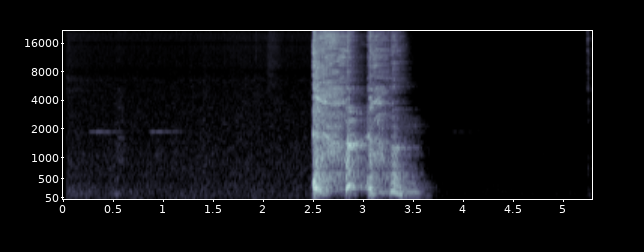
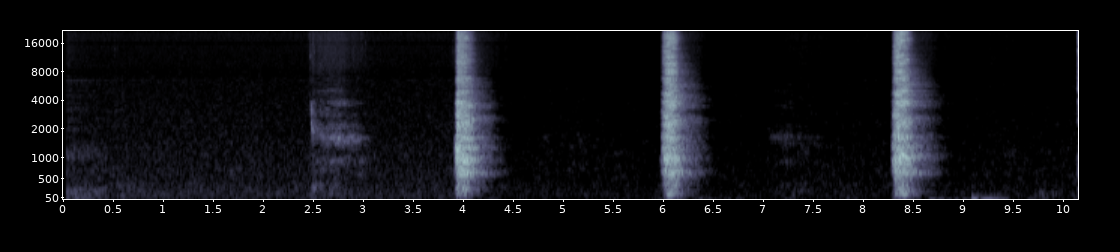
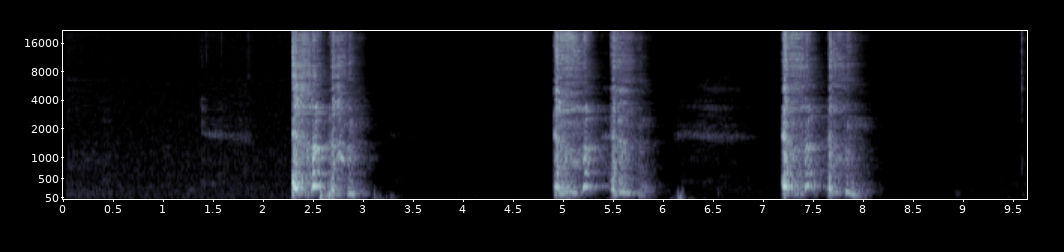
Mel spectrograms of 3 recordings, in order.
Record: {
  "cough_length": "5.3 s",
  "cough_amplitude": 32768,
  "cough_signal_mean_std_ratio": 0.3,
  "exhalation_length": "10.2 s",
  "exhalation_amplitude": 32768,
  "exhalation_signal_mean_std_ratio": 0.2,
  "three_cough_length": "9.6 s",
  "three_cough_amplitude": 32768,
  "three_cough_signal_mean_std_ratio": 0.3,
  "survey_phase": "beta (2021-08-13 to 2022-03-07)",
  "age": "18-44",
  "gender": "Male",
  "wearing_mask": "No",
  "symptom_none": true,
  "smoker_status": "Never smoked",
  "respiratory_condition_asthma": false,
  "respiratory_condition_other": false,
  "recruitment_source": "REACT",
  "submission_delay": "1 day",
  "covid_test_result": "Negative",
  "covid_test_method": "RT-qPCR",
  "influenza_a_test_result": "Unknown/Void",
  "influenza_b_test_result": "Unknown/Void"
}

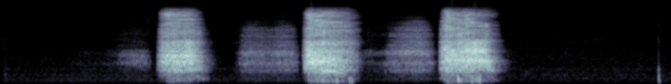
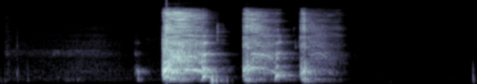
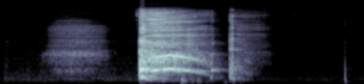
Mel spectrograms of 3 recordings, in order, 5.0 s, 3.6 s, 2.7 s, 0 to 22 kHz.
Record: {
  "exhalation_length": "5.0 s",
  "exhalation_amplitude": 30268,
  "exhalation_signal_mean_std_ratio": 0.38,
  "three_cough_length": "3.6 s",
  "three_cough_amplitude": 32767,
  "three_cough_signal_mean_std_ratio": 0.31,
  "cough_length": "2.7 s",
  "cough_amplitude": 29203,
  "cough_signal_mean_std_ratio": 0.34,
  "survey_phase": "beta (2021-08-13 to 2022-03-07)",
  "age": "45-64",
  "gender": "Female",
  "wearing_mask": "No",
  "symptom_sore_throat": true,
  "symptom_headache": true,
  "symptom_onset": "2 days",
  "smoker_status": "Never smoked",
  "respiratory_condition_asthma": true,
  "respiratory_condition_other": false,
  "recruitment_source": "Test and Trace",
  "submission_delay": "2 days",
  "covid_test_result": "Positive",
  "covid_test_method": "RT-qPCR",
  "covid_ct_value": 28.7,
  "covid_ct_gene": "N gene"
}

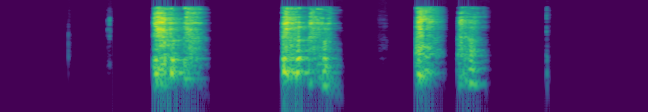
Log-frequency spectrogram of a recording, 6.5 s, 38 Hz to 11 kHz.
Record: {
  "three_cough_length": "6.5 s",
  "three_cough_amplitude": 28934,
  "three_cough_signal_mean_std_ratio": 0.3,
  "survey_phase": "beta (2021-08-13 to 2022-03-07)",
  "age": "65+",
  "gender": "Female",
  "wearing_mask": "No",
  "symptom_cough_any": true,
  "symptom_runny_or_blocked_nose": true,
  "symptom_headache": true,
  "symptom_onset": "3 days",
  "smoker_status": "Ex-smoker",
  "respiratory_condition_asthma": false,
  "respiratory_condition_other": false,
  "recruitment_source": "Test and Trace",
  "submission_delay": "2 days",
  "covid_test_result": "Positive",
  "covid_test_method": "RT-qPCR",
  "covid_ct_value": 24.6,
  "covid_ct_gene": "N gene"
}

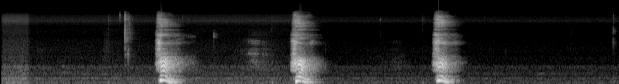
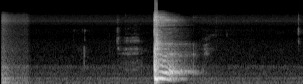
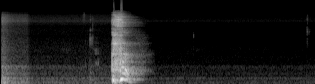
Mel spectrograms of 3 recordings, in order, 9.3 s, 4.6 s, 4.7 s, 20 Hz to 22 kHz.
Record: {
  "exhalation_length": "9.3 s",
  "exhalation_amplitude": 25801,
  "exhalation_signal_mean_std_ratio": 0.24,
  "three_cough_length": "4.6 s",
  "three_cough_amplitude": 26028,
  "three_cough_signal_mean_std_ratio": 0.23,
  "cough_length": "4.7 s",
  "cough_amplitude": 26028,
  "cough_signal_mean_std_ratio": 0.2,
  "survey_phase": "beta (2021-08-13 to 2022-03-07)",
  "age": "45-64",
  "gender": "Female",
  "wearing_mask": "No",
  "symptom_none": true,
  "smoker_status": "Never smoked",
  "respiratory_condition_asthma": false,
  "respiratory_condition_other": false,
  "recruitment_source": "REACT",
  "submission_delay": "1 day",
  "covid_test_result": "Negative",
  "covid_test_method": "RT-qPCR",
  "influenza_a_test_result": "Negative",
  "influenza_b_test_result": "Negative"
}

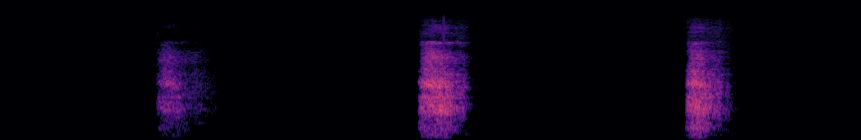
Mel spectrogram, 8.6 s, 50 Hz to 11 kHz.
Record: {
  "exhalation_length": "8.6 s",
  "exhalation_amplitude": 1764,
  "exhalation_signal_mean_std_ratio": 0.24,
  "survey_phase": "beta (2021-08-13 to 2022-03-07)",
  "age": "45-64",
  "gender": "Female",
  "wearing_mask": "No",
  "symptom_none": true,
  "smoker_status": "Ex-smoker",
  "respiratory_condition_asthma": false,
  "respiratory_condition_other": false,
  "recruitment_source": "REACT",
  "submission_delay": "2 days",
  "covid_test_result": "Negative",
  "covid_test_method": "RT-qPCR",
  "influenza_a_test_result": "Unknown/Void",
  "influenza_b_test_result": "Unknown/Void"
}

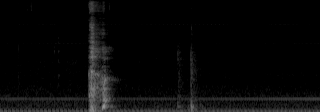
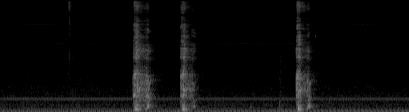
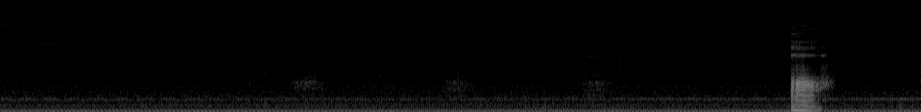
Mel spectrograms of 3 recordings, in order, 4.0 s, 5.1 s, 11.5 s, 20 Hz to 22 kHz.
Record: {
  "cough_length": "4.0 s",
  "cough_amplitude": 2087,
  "cough_signal_mean_std_ratio": 0.35,
  "three_cough_length": "5.1 s",
  "three_cough_amplitude": 1691,
  "three_cough_signal_mean_std_ratio": 0.42,
  "exhalation_length": "11.5 s",
  "exhalation_amplitude": 1015,
  "exhalation_signal_mean_std_ratio": 0.53,
  "survey_phase": "alpha (2021-03-01 to 2021-08-12)",
  "age": "45-64",
  "gender": "Male",
  "wearing_mask": "No",
  "symptom_none": true,
  "smoker_status": "Ex-smoker",
  "respiratory_condition_asthma": false,
  "respiratory_condition_other": false,
  "recruitment_source": "REACT",
  "submission_delay": "3 days",
  "covid_test_result": "Negative",
  "covid_test_method": "RT-qPCR"
}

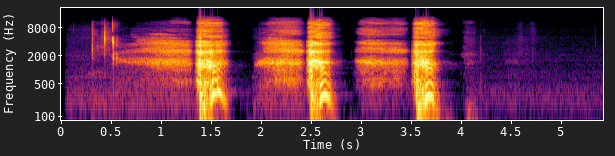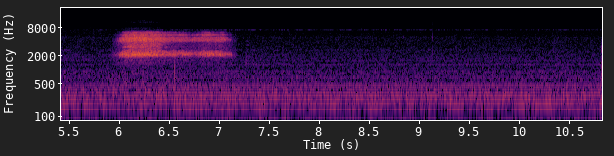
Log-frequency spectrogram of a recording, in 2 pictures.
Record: {
  "exhalation_length": "10.8 s",
  "exhalation_amplitude": 32768,
  "exhalation_signal_mean_std_ratio": 0.25,
  "survey_phase": "beta (2021-08-13 to 2022-03-07)",
  "age": "45-64",
  "gender": "Female",
  "wearing_mask": "No",
  "symptom_cough_any": true,
  "symptom_runny_or_blocked_nose": true,
  "symptom_sore_throat": true,
  "symptom_headache": true,
  "symptom_onset": "7 days",
  "smoker_status": "Ex-smoker",
  "respiratory_condition_asthma": true,
  "respiratory_condition_other": false,
  "recruitment_source": "Test and Trace",
  "submission_delay": "2 days",
  "covid_test_result": "Positive",
  "covid_test_method": "RT-qPCR",
  "covid_ct_value": 30.5,
  "covid_ct_gene": "ORF1ab gene"
}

